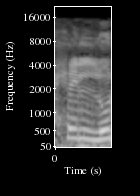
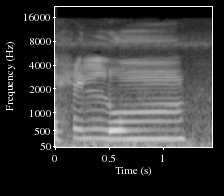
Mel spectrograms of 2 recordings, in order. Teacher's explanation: नून साकिन या तनवीन के बाद बा आ जाए तो वो दोनों मीम बन जाते हैं और उन पर गुन्ना भी होता है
